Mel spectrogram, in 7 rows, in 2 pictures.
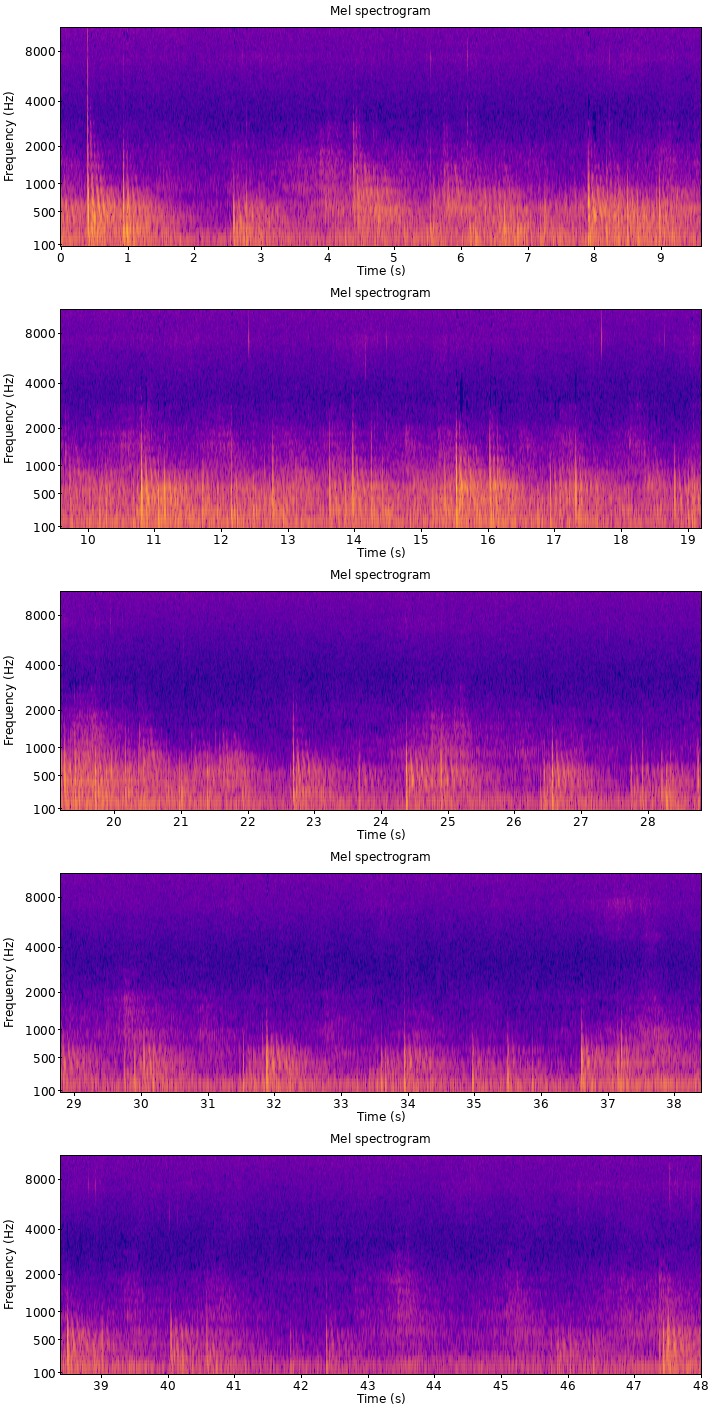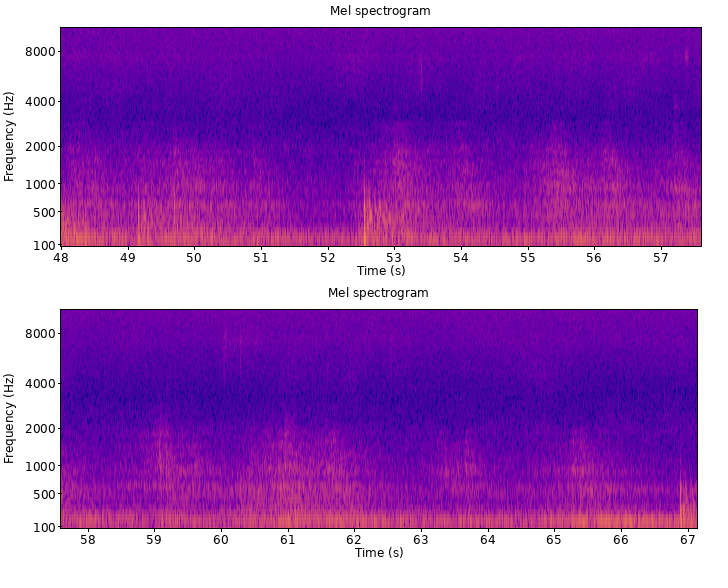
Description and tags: GGB 0307 suspender NE16NE
Contact mic recording of the Golden Gate Bridge in San Francisco, CA, USA at NE suspender cluster 16, NE cable. Recorded February 26, 2011 using a Sony PCM-D50 recorder with Schertler DYN-E-SET wired mic attached to the cable with putty. Outer cables were quite active in this soundwalk session.
field-recording, bridge, contact-microphone, Marin-County, contact, DYN-E-SET, steel, contact-mic, San-Francisco, Golden-Gate-Bridge, Sony, mic, Schertler, wikiGong, cable, PCM-D50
